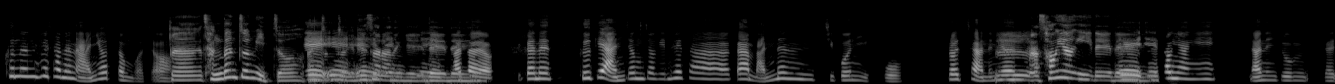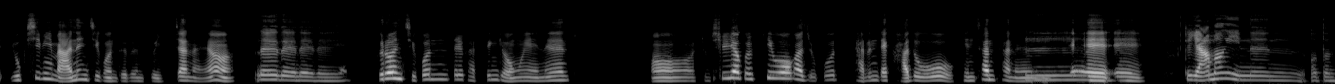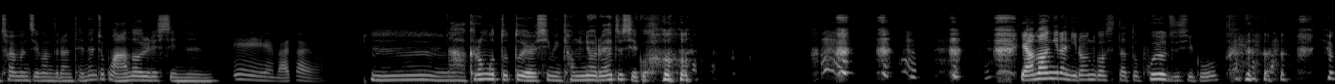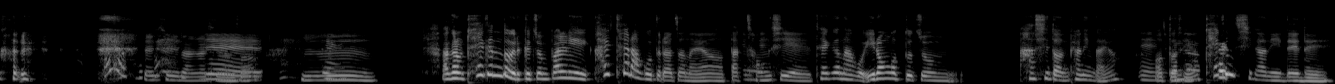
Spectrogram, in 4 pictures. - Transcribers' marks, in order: other background noise; tapping; laugh; laugh; laughing while speaking: "휴가를"; laugh
- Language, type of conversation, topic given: Korean, podcast, 일과 삶의 균형을 어떻게 지키고 계신가요?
